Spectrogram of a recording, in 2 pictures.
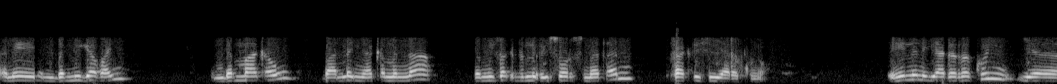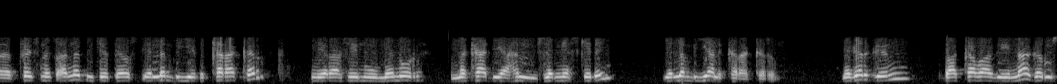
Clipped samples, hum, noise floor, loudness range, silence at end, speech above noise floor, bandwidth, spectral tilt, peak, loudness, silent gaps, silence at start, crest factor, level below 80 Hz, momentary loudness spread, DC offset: under 0.1%; none; -64 dBFS; 2 LU; 0 s; 45 dB; 3.8 kHz; -5 dB/octave; -4 dBFS; -20 LUFS; none; 0 s; 16 dB; -70 dBFS; 8 LU; under 0.1%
